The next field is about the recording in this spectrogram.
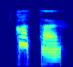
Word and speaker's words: Qatar: What pronunciation is that? – That's the Arabic. – Give it to me again. – Qatar.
